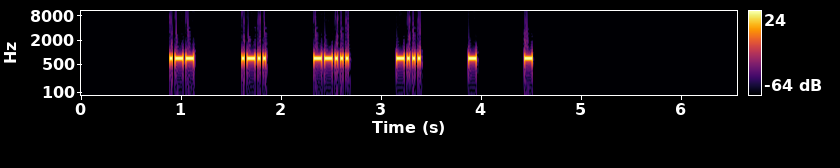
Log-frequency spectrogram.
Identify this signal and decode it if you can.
Morse code, heard as a keyed tone, about 46 wpm, spaced as for 16 wpm, 700 Hz. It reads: WL7BTT
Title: USA Call Signs - 6x Character Spacing - 45wpm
